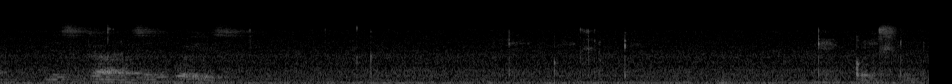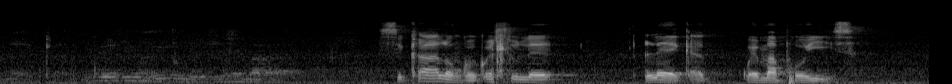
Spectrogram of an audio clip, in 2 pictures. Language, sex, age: Swati, male, 24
